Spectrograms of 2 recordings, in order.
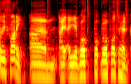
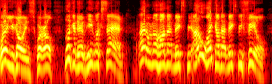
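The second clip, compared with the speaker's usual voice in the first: pitched-up, high, little superhero voice; 9 semitones higher, 4 dB louder than usual. Praising an actor's Adam Warlock, the speaker quotes his accent: Adam Warlock superhero accent. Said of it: "his little superhero accent that he does".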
